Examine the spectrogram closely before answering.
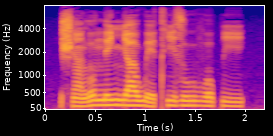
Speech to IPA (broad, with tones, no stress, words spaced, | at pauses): ʃã˨lo˦ne˦ ɲaː˦we˨tʰi˦zuː˦ βo˦piː˦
